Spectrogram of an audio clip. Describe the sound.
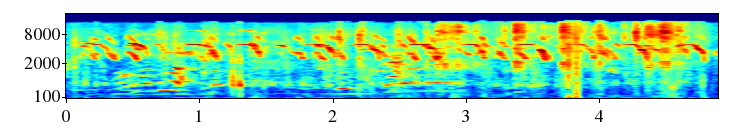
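Chickens cluck and chatter continuously, with many short, high chirping calls layered over a busy, fluttering backdrop.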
